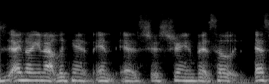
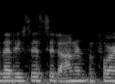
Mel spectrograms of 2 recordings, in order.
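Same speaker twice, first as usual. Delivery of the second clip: ordinary talk, nothing marked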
